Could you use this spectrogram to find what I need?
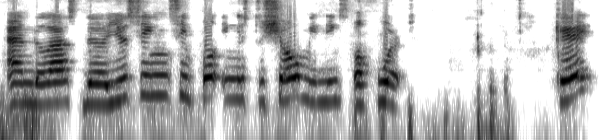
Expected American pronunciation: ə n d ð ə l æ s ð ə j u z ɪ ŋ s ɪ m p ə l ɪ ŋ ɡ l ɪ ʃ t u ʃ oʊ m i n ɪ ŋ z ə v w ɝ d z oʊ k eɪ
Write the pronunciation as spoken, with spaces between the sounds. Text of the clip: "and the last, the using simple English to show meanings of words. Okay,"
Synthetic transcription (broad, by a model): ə n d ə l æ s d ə j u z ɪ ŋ s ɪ m p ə l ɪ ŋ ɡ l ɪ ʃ t u ʃ oʊ m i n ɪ ŋ s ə f w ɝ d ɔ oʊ k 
